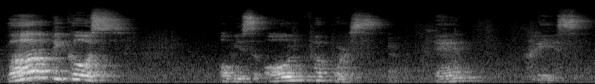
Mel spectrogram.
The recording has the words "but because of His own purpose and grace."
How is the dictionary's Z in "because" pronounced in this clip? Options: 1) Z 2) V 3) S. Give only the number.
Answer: 3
